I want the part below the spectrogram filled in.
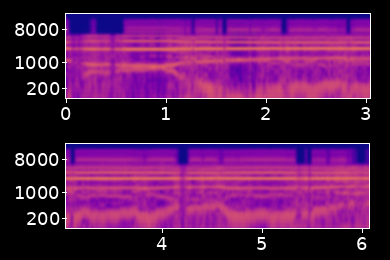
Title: Avalon Brake noise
